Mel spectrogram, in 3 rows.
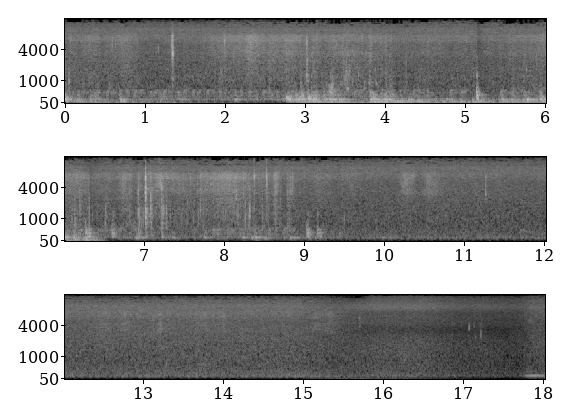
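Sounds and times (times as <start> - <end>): light knocks against hull: 0.0 - 7.1
faint clicks: 0.0 - 9.4, 17.0 - 17.4
water sloshing and rumbling: 0.0 - 9.4.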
